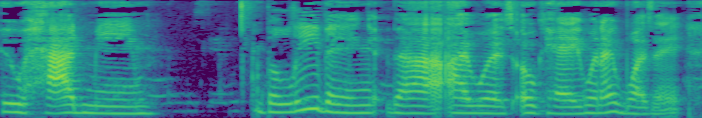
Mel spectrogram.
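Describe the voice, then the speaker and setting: Ordinary variation in pitch from a woman. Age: 20s. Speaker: vlogger. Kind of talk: personal video diary. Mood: candid, reflective, personal struggle. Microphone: phone near.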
